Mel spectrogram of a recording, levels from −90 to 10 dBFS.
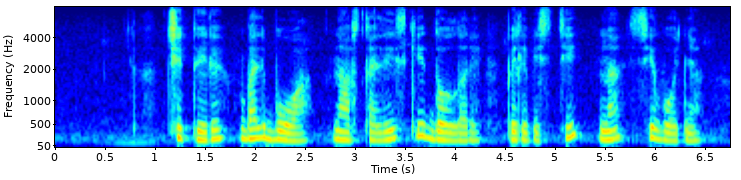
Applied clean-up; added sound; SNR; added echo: none; none; none; none.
